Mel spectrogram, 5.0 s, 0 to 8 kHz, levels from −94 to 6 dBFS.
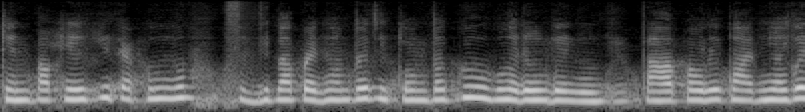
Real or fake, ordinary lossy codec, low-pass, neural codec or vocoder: fake; none; none; codec, 16 kHz, 0.5 kbps, FreqCodec, larger model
